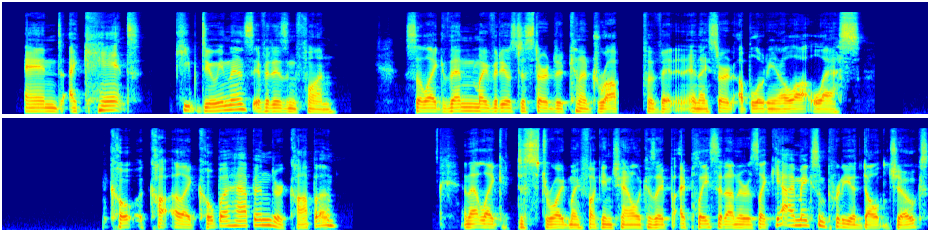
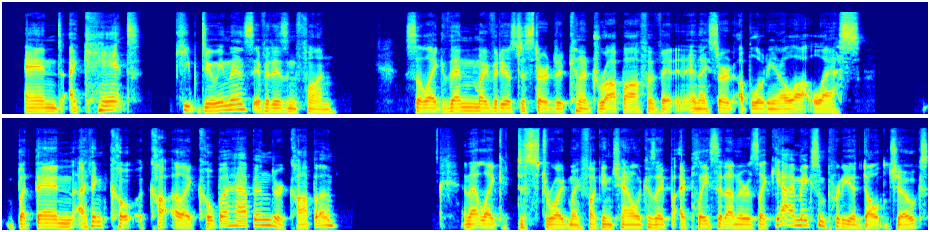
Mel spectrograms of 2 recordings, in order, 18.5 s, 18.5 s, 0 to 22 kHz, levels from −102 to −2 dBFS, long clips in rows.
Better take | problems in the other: second | audio cutting out; at 6 s and at 9 s for 1.5 s

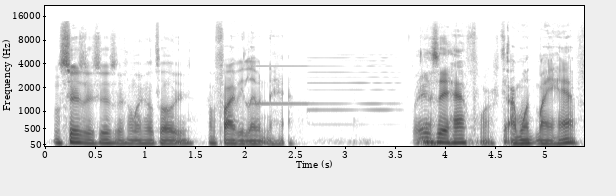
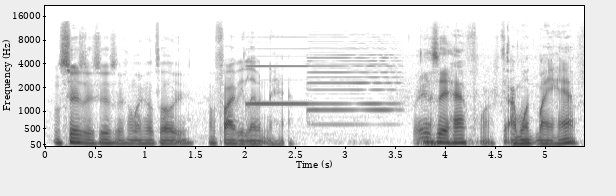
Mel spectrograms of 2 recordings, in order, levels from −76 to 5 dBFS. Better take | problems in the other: first | household noises; loud; throughout; 10 dB below the speech; faint in the first

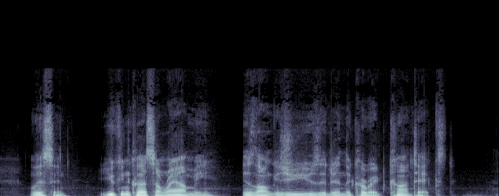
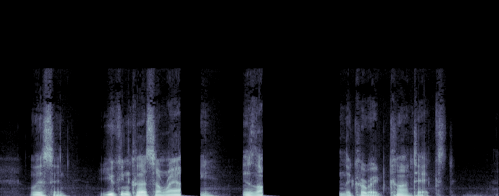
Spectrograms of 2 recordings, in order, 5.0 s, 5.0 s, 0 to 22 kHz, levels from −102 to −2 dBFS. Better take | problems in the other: first | audio cutting out; at 2 s and at 2.5 s for 1 s

